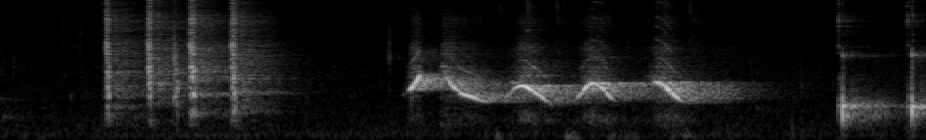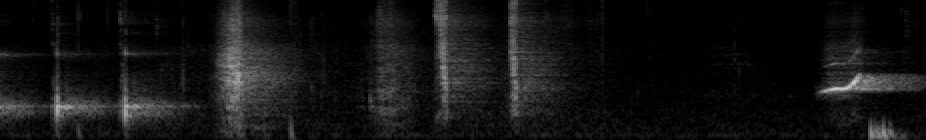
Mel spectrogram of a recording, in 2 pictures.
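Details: Pet rose-ringed (ringneck) parakeet talking indoors. Sharp clicks lead into a quavering whistle that wobbles up and down, then speech-like harsh syllables and raspy bursts. A short rising whistle ends the clip.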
